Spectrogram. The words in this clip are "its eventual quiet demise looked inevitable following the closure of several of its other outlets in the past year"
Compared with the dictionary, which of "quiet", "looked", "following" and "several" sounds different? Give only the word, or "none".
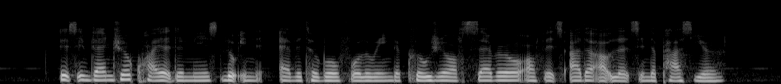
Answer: looked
